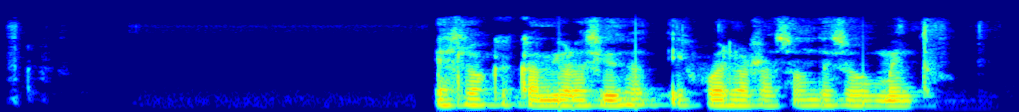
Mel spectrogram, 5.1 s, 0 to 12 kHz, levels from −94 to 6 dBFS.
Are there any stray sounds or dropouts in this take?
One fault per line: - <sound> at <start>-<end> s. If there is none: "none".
none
